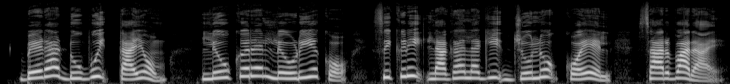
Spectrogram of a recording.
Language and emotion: Santali, neutral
